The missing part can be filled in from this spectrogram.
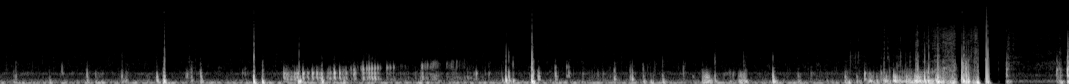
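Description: Irregular gurgling and rumbling from the belly with soft pops and a longer gurgle near the end; ordinary bowel sounds of a full stomach.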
